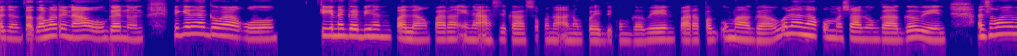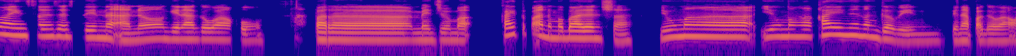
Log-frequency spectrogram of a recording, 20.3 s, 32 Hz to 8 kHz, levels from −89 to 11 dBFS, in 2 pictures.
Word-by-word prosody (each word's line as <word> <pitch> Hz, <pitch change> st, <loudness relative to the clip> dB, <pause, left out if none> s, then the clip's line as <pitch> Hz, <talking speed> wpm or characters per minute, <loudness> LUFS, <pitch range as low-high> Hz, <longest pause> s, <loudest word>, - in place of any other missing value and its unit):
diyan, 180 Hz, -1 st, -5 dB
tatamarin 235 Hz, +5 st, +2 dB
na 205 Hz, +1 st, +8 dB
ako, 195 Hz, -3 st, -3 dB
gano'n. 195 Hz, -4 st, +2 dB, 0.3 s
Kaya -, -, -5 dB
yung 285 Hz, -, +4 dB
ginagawa 270 Hz, -4 st, +2 dB
ko, 175 Hz, -1 st, -5 dB, 0.6 s
kinagabihan 230 Hz, -2 st, +2 dB
pa 180 Hz, -, +2 dB
lang 165 Hz, -2 st, -4 dB
parang 175 Hz, +1 st, -2 dB
inaasikaso 160 Hz, -2 st, -5 dB
ko 160 Hz, -, -16 dB
na 155 Hz, -1 st, -6 dB
anong 150 Hz, 0 st, -11 dB
pwede 150 Hz, -1 st, -8 dB
kong 150 Hz, 0 st, -20 dB
gawin 165 Hz, +3 st, -3 dB
para 160 Hz, -1 st, -2 dB
'pag 160 Hz, -, -8 dB
umaga 165 Hz, -5 st, -3 dB
wala 295 Hz, 0 st, 0 dB
na 250 Hz, -2 st, +3 dB
akong 200 Hz, -, -11 dB
masyadong 180 Hz, -2 st, -1 dB
gagawin. 165 Hz, 0 st, -2 dB, 0.3 s
At -, -, 0 dB
saka 280 Hz, +3 st, 0 dB
may -, -, -4 dB
mga 270 Hz, -2 st, +6 dB
instances 230 Hz, -2 st, -2 dB
din 200 Hz, -1 st, -3 dB
na 185 Hz, -, +6 dB, 0.2 s
ano, 170 Hz, +4 st, 0 dB
ginagawa 175 Hz, -1 st, +2 dB
ko 150 Hz, -1 st, -10 dB, 0.5 s
para 170 Hz, 0 st, +5 dB, 0.8 s
medyo 160 Hz, 0 st, -4 dB
ma 155 Hz, -1 st, +2 dB, 0.3 s
kahit 255 Hz, +3 st, +3 dB
papaano 205 Hz, -, +4 dB
mabalance 190 Hz, -1 st, +4 dB
siya. 140 Hz, -, -3 dB, 0.4 s
Yung 210 Hz, +3 st, -6 dB
mga 230 Hz, -1 st, +1 dB, 0.6 s
yung 220 Hz, +1 st, -5 dB
mga 220 Hz, -1 st, -3 dB
kaya 270 Hz, +1 st, +5 dB
niya 255 Hz, 0 st, -3 dB
ng 225 Hz, -2 st, -3 dB
gawin, 145 Hz, -3 st, -6 dB
pinapagawa 150 Hz, -1 st, -2 dB
180 Hz, 160 wpm, -25 LUFS, 160-225 Hz, 0.8 s, na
